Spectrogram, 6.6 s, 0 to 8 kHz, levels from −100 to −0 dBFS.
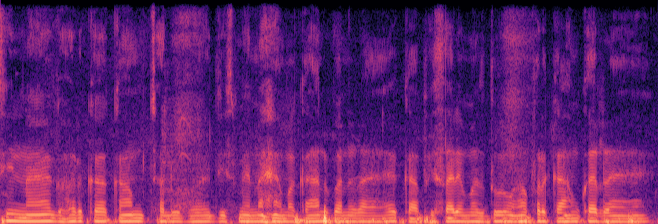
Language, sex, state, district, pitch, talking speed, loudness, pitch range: Hindi, male, Bihar, Sitamarhi, 110 Hz, 200 wpm, -23 LUFS, 105-115 Hz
